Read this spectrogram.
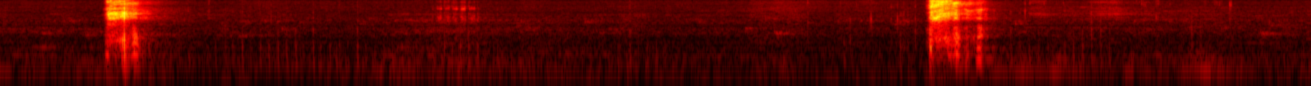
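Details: Cat purring then sneezing: two sharp sneezes about four seconds apart with faint quiet sounds between.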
